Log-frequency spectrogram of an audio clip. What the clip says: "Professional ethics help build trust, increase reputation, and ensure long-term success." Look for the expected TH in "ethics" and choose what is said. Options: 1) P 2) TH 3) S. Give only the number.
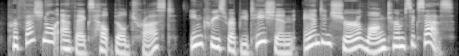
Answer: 2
